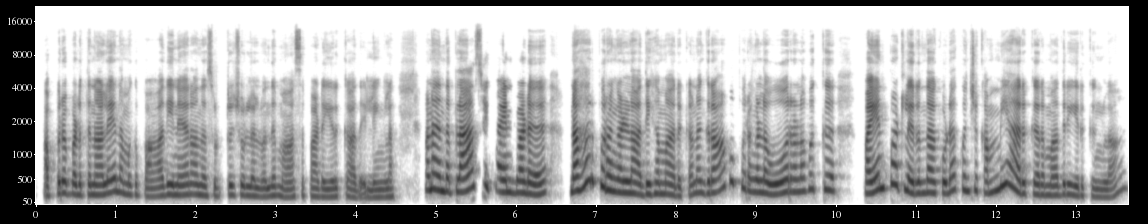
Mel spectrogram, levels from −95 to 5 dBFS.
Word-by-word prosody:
அப்புறப்படுத்துனாலே, 200 Hz, +1 st, 0 dB
நமக்கு 200 Hz, -3 st, -5 dB
பாதி 175 Hz, +5 st, -1 dB
நேரம் 200 Hz, +2 st, -1 dB
அந்த 190 Hz, -2 st, -1 dB
சுற்றுச்சூழல் 180 Hz, -1 st, -3 dB
வந்து 170 Hz, +3 st, -2 dB
மாசுபாடு 160 Hz, +1 st, -6 dB
இருக்காது. 160 Hz, -2 st, -6 dB
இல்லைங்களா? 150 Hz, +2 st, -4 dB, 0.4 s
ஆனா, 300 Hz, -, +4 dB
இந்த 265 Hz, -1 st, +2 dB
பிளாஸ்டிக் 320 Hz, +8 st, +3 dB
பயன்பாடு, 240 Hz, -3 st, +3 dB, 0.5 s
நகர்ப்புறங்கள்ல 285 Hz, -, +3 dB
அதிகமா 210 Hz, +1 st, 0 dB
இருக்கு. 175 Hz, +2 st, -6 dB
ஆனா, 235 Hz, +1 st, -2 dB
கிராமப்புறங்கள்ல 255 Hz, -, 0 dB
ஓரளவுக்கு 265 Hz, +5 st, -1 dB, 0.5 s
பயன்பாட்ல 310 Hz, -, +4 dB
இருந்தா 230 Hz, +1 st, +1 dB
கூட, 225 Hz, +4 st, +2 dB
கொஞ்சம் 275 Hz, -2 st, -3 dB
கம்மியா 335 Hz, -, +2 dB
இருக்குற 215 Hz, -2 st, -1 dB
மாதிரி, 205 Hz, +2 st, -2 dB
இருக்குங்களா? 155 Hz, -2 st, -7 dB
225 Hz, 125 wpm, -22 LUFS, 185-265 Hz, 0.5 s, ஆனா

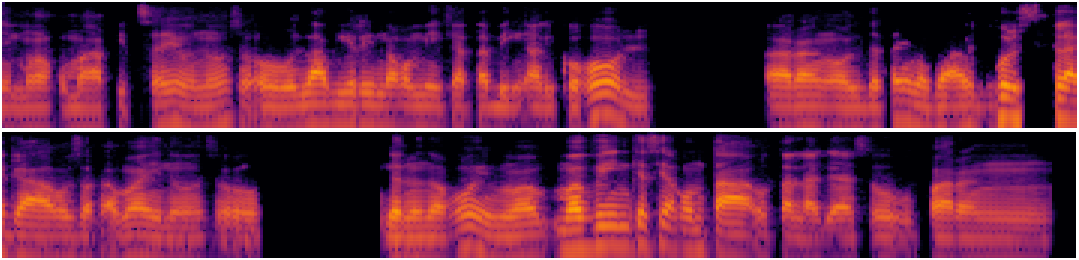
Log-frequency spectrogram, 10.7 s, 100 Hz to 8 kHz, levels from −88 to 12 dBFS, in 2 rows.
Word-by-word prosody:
yung 100 Hz, -, -5 dB
mga 100 Hz, 0 st, -3 dB
kumapit 100 Hz, 0 st, -5 dB
sayo, 120 Hz, -2 st, -3 dB
'no, 110 Hz, +3 st, -4 dB
so, 105 Hz, -4 st, -1 dB
lagi 115 Hz, 0 st, +3 dB
rin 115 Hz, -1 st, -4 dB
ako 110 Hz, 0 st, +1 dB
may 110 Hz, -1 st, -6 dB
katabing 105 Hz, -1 st, -4 dB
alcohol, 140 Hz, +11 st, +2 dB, 0.6 s
parang 110 Hz, 0 st, +1 dB
all 105 Hz, 0 st, -2 dB
the 105 Hz, -, -2 dB
time 130 Hz, -, 0 dB
nag-a-alcohol 110 Hz, +7 st, +2 dB, 0.2 s
talaga 120 Hz, -2 st, +6 dB
ako 105 Hz, -, -1 dB
sa -, -, -3 dB
kamay, 110 Hz, -1 st, -1 dB
'no, 100 Hz, 0 st, -7 dB
so, 95 Hz, -1 st, -6 dB, 0.5 s
ganun 105 Hz, 0 st, +2 dB
ako, 100 Hz, -, -5 dB
eh, -, -, 0 dB
ma 110 Hz, +1 st, +1 dB
ma-vain 150 Hz, +3 st, +4 dB
kasi -, -, 0 dB
akong 135 Hz, -1 st, -2 dB
tao 115 Hz, -1 st, +4 dB
talaga 100 Hz, 0 st, -2 dB
so 105 Hz, +1 st, -8 dB
parang, 100 Hz, -2 st, -3 dB
105 Hz, 190 wpm, -23 LUFS, 100-115 Hz, 0.6 s, talaga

